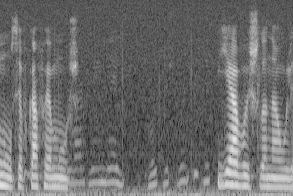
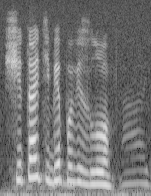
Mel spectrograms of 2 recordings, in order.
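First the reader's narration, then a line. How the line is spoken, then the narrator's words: Sighing woman. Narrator (Russian): вздохнула женщина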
